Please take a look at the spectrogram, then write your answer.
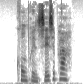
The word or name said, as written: kronprinsessepar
